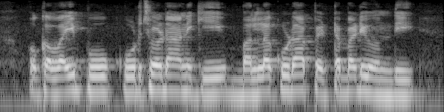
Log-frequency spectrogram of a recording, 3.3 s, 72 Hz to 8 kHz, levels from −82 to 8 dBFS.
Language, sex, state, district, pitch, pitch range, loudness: Telugu, male, Telangana, Adilabad, 160 Hz, 145-160 Hz, -13 LUFS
